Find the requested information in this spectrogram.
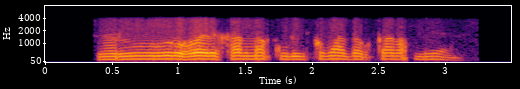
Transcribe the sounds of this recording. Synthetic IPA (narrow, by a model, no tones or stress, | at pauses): d͡ʒəɾuɾɦɔjɾɛkʰanmakuɽikɔmad̪ɔɾkaɾaʔmijɛ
